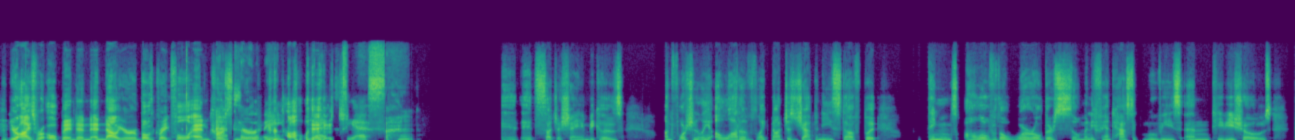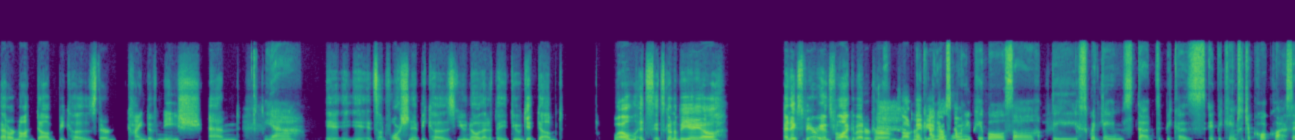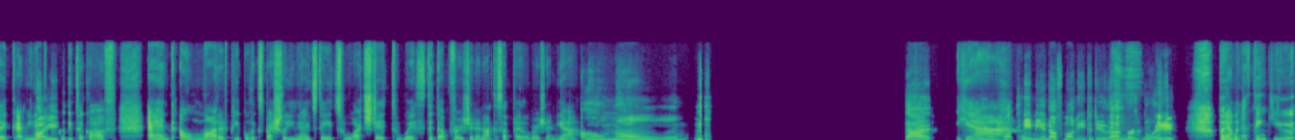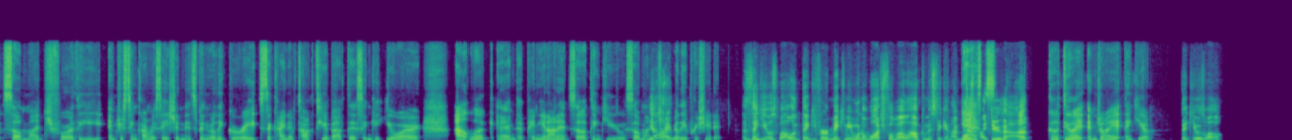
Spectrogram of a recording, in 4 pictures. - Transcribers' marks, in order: laughing while speaking: "your knowledge"; chuckle; tapping; drawn out: "no"; laughing while speaking: "No"; chuckle
- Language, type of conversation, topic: English, unstructured, Should I choose subtitles or dubbing to feel more connected?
